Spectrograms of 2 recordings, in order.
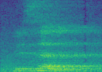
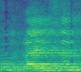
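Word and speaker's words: risen: राइस, रोज, रिजन। कई लोग जो है इसको राइजन बोलते हैं, जो कि एक तरह से गलत प्रोनाउंसिएशन है। इसका जो करेक्ट एक्यूरेट जो प्रोनाउंसिएशन है वो है रिजन।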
